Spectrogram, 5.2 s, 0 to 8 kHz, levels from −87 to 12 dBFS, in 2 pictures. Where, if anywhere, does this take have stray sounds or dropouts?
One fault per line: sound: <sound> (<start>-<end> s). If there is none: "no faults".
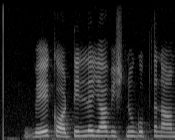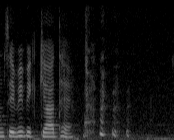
sound: laugh (3.9-4.6 s)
